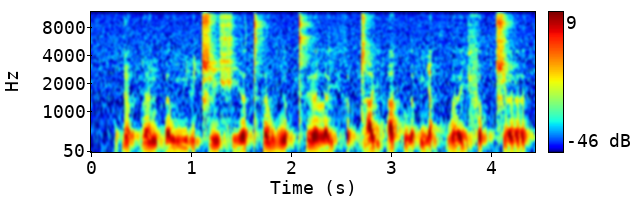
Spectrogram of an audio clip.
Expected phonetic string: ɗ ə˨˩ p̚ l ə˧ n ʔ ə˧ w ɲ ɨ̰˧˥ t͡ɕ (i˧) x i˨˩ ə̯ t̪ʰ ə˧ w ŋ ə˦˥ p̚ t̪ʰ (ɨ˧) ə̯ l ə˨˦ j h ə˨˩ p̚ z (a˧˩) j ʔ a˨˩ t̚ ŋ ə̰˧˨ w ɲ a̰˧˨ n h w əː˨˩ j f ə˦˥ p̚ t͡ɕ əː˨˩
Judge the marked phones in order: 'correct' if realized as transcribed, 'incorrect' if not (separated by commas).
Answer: correct, correct, correct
